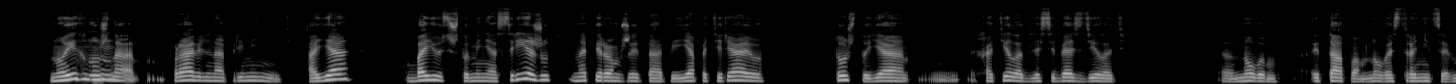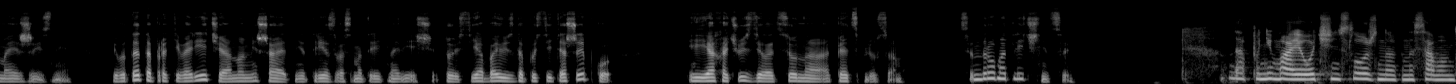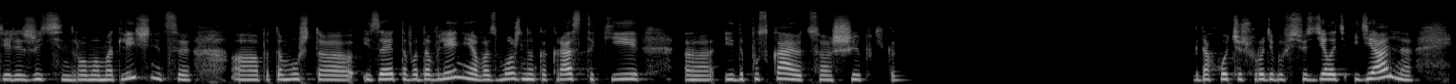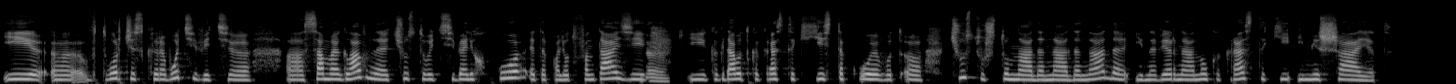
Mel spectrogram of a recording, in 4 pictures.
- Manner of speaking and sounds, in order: other background noise; tapping
- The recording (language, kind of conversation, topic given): Russian, advice, Как мне лучше адаптироваться к быстрым изменениям вокруг меня?
- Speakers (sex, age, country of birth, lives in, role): female, 30-34, Russia, Mexico, advisor; female, 60-64, Russia, United States, user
